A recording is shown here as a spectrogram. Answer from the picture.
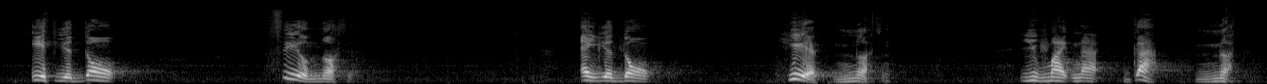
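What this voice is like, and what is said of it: Louisiana accent impression of a preacher. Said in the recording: “Dr. Jose Rivers, I'm going to modify what he said. I'll do it in my best Louisiana accent.”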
